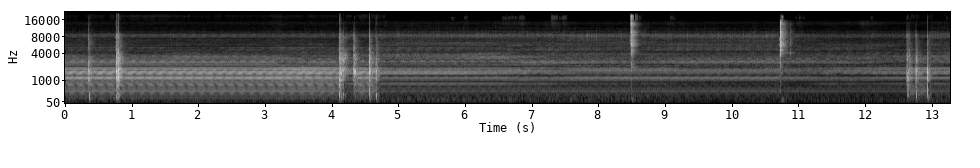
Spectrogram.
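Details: Heathkit IT-12 tube signal tracer at high gain on a weak radio station: a steady buzzing mains hum with sharp clicks buries the faint station; the owner suspects a short remains in the probe after fitting a new cable, unconfirmed.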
